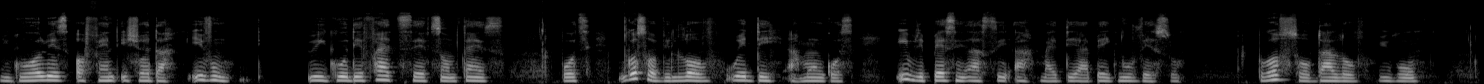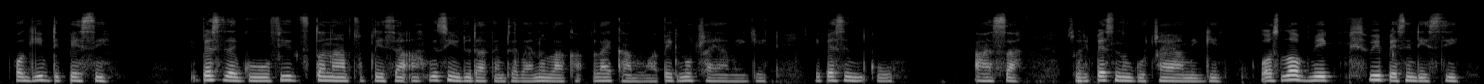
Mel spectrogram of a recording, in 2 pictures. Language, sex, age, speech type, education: Nigerian Pidgin, female, 60+, spontaneous, tertiary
